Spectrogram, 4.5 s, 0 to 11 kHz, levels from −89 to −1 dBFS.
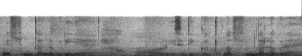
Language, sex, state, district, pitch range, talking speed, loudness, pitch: Hindi, female, Uttarakhand, Tehri Garhwal, 200-220 Hz, 185 wpm, -16 LUFS, 210 Hz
